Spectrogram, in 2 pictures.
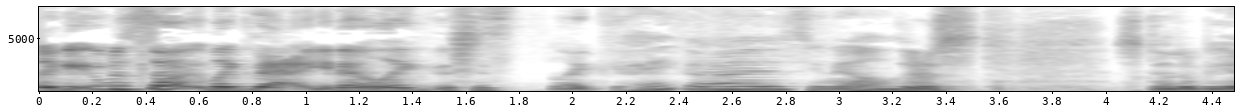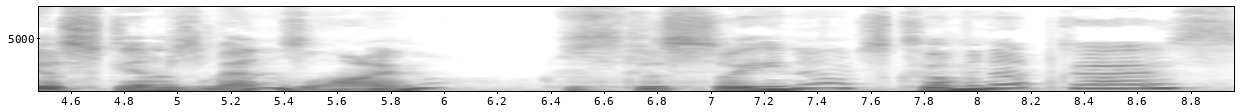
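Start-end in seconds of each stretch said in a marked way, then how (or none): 2.1-9.0 spaced-out, totally out-of-it voice. Imitating a reality star talking to fans, seeming out of it: imitating Kim Kardashian's out-of-it voice. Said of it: "talking in this weird Meredith Marks, "I took a pill in Ibiza" kind of voice".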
